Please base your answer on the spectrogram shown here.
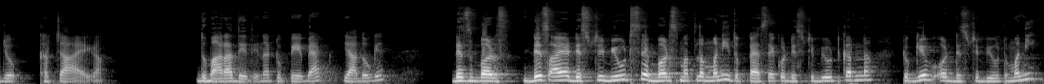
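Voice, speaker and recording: Guy teaching english vocab to exam students, kinda high voice, keeps asking if they got it. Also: a little mellow. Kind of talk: vocabulary lesson.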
